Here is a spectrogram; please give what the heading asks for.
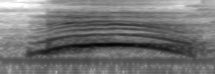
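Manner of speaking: loud, drawn-out moo; big cartoon cow moo. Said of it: "said Cow quickly".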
